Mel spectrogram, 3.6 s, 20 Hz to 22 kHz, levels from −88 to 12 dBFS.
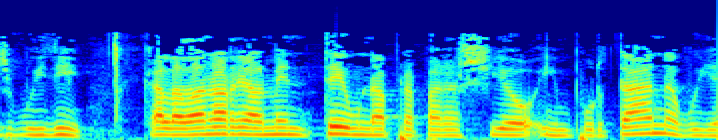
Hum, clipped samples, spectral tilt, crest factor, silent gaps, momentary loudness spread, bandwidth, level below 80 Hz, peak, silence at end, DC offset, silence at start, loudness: none; under 0.1%; -6 dB/octave; 14 dB; none; 9 LU; 8.6 kHz; -34 dBFS; 0 dBFS; 0 s; under 0.1%; 0 s; -14 LUFS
